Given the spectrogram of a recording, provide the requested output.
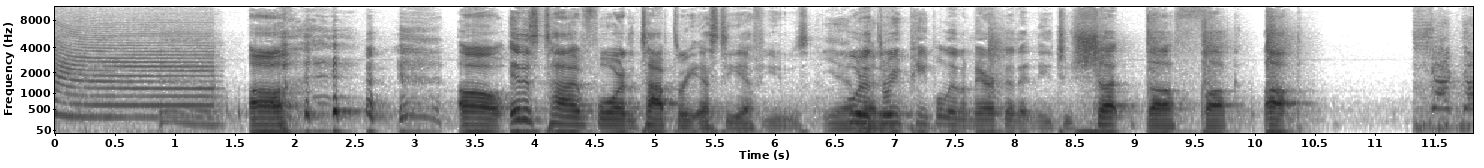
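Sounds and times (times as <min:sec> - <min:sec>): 
air horn sound effect: 0:00.0 - 0:01.5
speech: 0:01.6 - 0:02.8, 0:03.4 - 0:10.4.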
